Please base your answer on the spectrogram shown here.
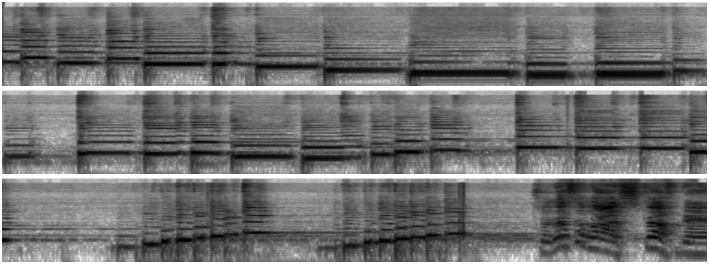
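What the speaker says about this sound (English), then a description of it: "So that melody sounds like this if I'm playing it slow." A jazz tune played slowly as a solo melody on a sustained, harmonic-rich instrument, phrase after phrase, with a brief pause and a few bent sliding notes near the end; no talking.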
